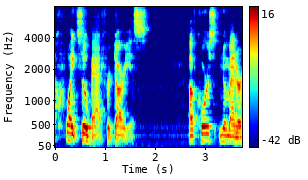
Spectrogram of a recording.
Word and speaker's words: Darius: English speakers say it darus daras daras classical Latin would have been Darius and easily elides back into Darius if you're not thinking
